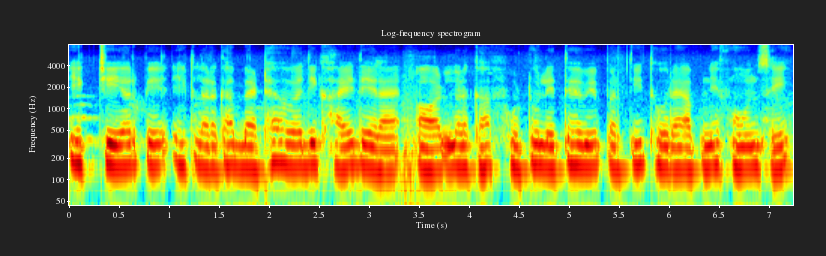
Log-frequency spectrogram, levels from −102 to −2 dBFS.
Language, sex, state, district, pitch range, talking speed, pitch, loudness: Hindi, male, Uttar Pradesh, Muzaffarnagar, 145-160 Hz, 190 wpm, 155 Hz, -18 LUFS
